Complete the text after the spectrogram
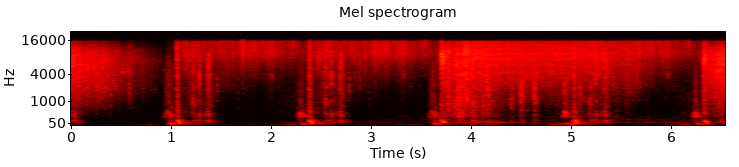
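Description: A stone tool thuds repeatedly into the ground.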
